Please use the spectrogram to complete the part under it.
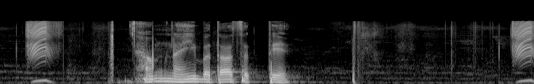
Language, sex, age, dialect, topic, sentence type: Hindi, female, 18-24, Awadhi Bundeli, banking, question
